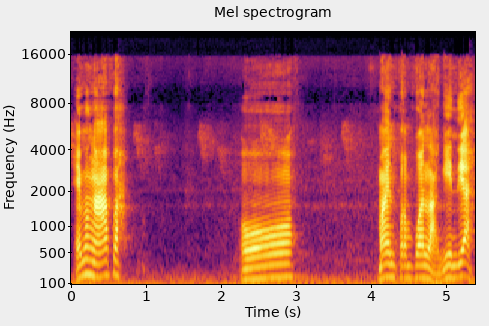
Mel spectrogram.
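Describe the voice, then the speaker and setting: A man's voice: a little high, takes it slowly, pushed and bright, smooth. A man, chatting casually and teasingly as he scolds and coaxes his pet cats. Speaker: pet channel host.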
